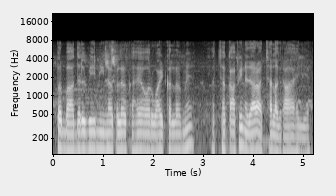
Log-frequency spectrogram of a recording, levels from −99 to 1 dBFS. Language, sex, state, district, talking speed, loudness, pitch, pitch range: Hindi, male, Uttar Pradesh, Muzaffarnagar, 220 wpm, -18 LUFS, 120 Hz, 115-125 Hz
